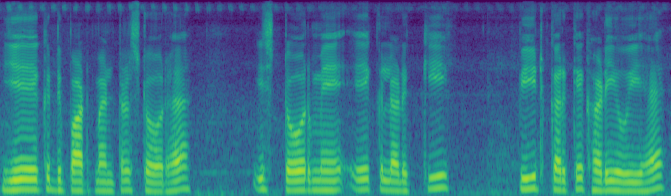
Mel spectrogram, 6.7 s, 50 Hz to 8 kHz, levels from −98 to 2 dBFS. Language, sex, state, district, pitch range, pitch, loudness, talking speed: Hindi, male, Karnataka, Bangalore, 135-155 Hz, 145 Hz, -19 LUFS, 135 wpm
